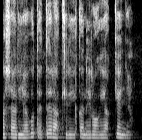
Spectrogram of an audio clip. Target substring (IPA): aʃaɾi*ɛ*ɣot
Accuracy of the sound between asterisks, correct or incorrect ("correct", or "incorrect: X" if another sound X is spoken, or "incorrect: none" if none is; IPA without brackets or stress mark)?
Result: incorrect: a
